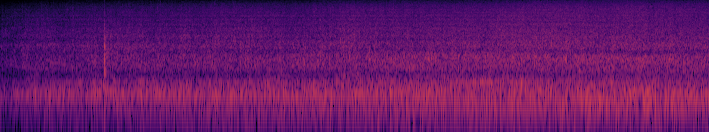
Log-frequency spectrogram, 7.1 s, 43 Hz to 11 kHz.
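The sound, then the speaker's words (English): A white motorboat with twin 250 engines cruises by on Beaver Lake, pulling two water skiers of the Northwest Arkansas Water Ski Show Team. Its low engine hum drones steadily, blended with a broad rushing wash that swells slightly as it passes, with a brief click early on. “On Wednesday evening, a white boat with twin 250 engines in the back cruises by, pulling two water skiers behind it.”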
